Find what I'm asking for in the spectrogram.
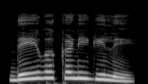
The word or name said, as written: ದೇವಗಣಿಗಲು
